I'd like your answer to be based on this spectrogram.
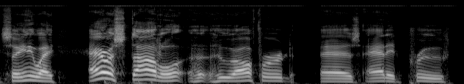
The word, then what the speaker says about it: Aristotle: Aristotle. – No, Aristotle, that's right.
